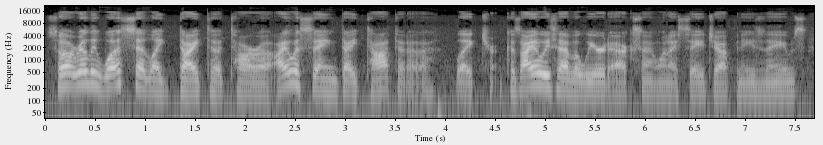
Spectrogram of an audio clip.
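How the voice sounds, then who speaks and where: A woman's voice: sits low, lively intonation, normal speed, hardly any pauses. A woman hosting a gaming channel, talking casually over her gameplay with rambling, joking asides. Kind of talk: casual let's-play commentary. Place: hot room at home.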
